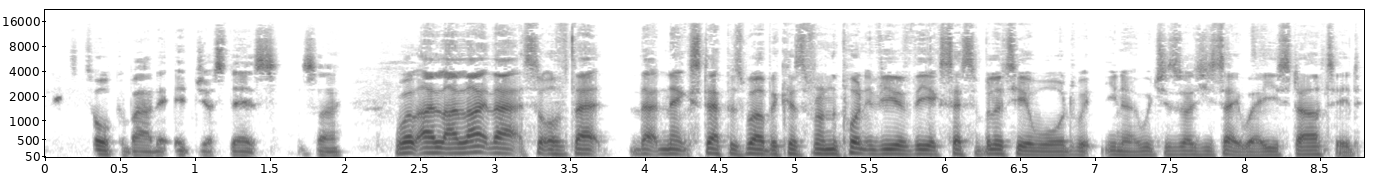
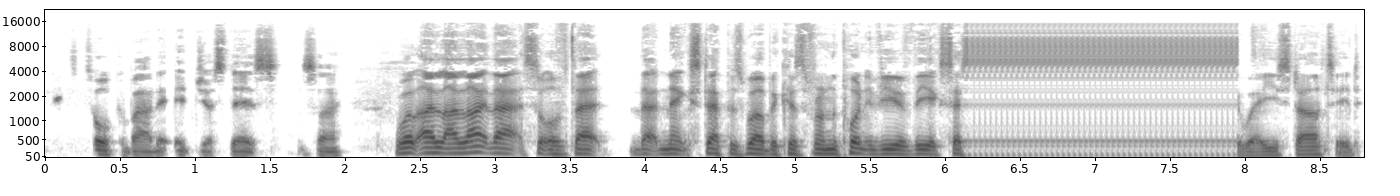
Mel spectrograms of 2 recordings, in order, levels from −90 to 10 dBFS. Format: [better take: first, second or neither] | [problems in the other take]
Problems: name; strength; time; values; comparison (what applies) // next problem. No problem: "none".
first | audio freezing; at 6 s for 2 s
